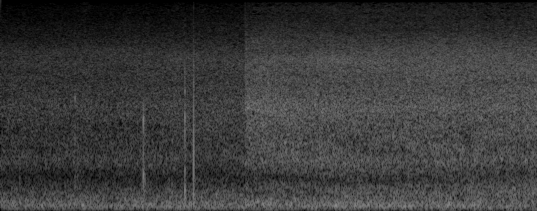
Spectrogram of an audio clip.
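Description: Steady rushing of a waterfall close by, turning fuller and brighter suddenly a little over halfway through, with a low rumble of wind on the microphone underneath.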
